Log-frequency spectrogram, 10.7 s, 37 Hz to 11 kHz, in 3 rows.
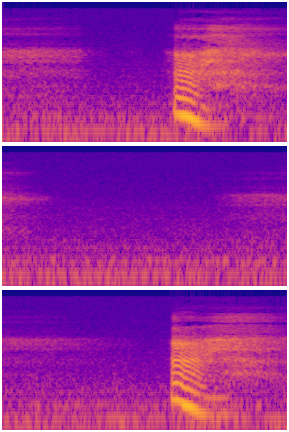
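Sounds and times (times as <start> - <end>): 
deep airy breath drawn with the chest: 0.0 - 1.3, 2.0 - 4.3, 6.2 - 10.6
speech: 2.1 - 2.6, 9.2 - 9.7.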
